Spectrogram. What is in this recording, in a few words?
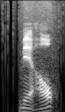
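"miao", Chinese, third tone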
